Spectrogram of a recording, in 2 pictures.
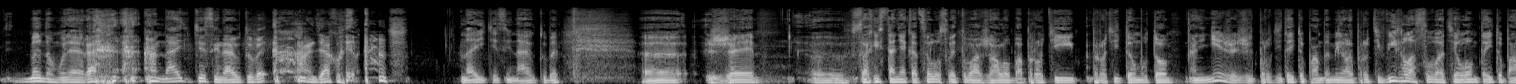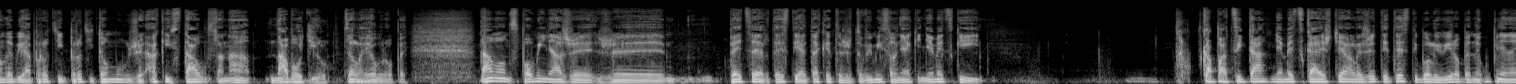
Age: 60-79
